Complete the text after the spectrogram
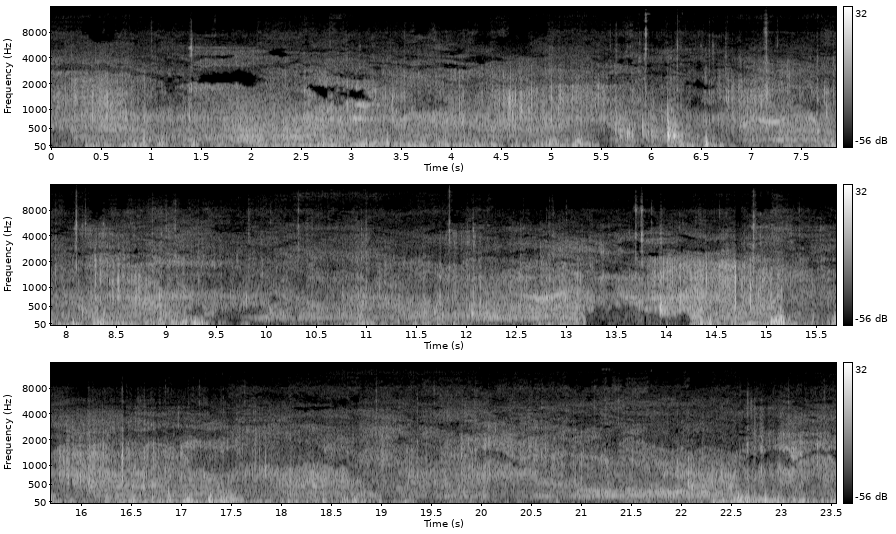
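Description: A bike's frame and chain rattle over bumps.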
